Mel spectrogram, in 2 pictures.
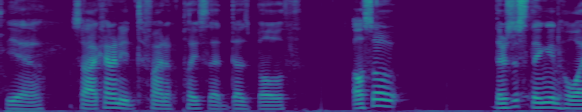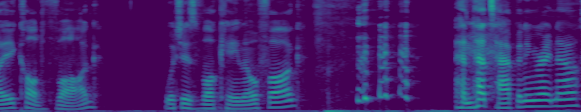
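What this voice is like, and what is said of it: Husky, congested voice. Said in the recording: “my voice sounds a little sexier than normal, it's because I'm having some mucus from the VOG”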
